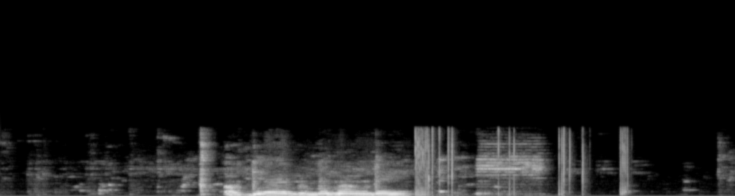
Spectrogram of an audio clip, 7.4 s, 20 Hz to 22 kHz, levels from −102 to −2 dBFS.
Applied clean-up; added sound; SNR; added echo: none; Fart; 17 dB; reverberation time 0.2 s.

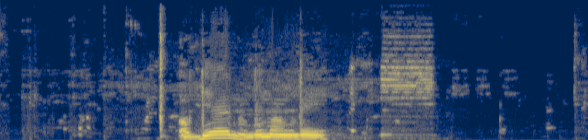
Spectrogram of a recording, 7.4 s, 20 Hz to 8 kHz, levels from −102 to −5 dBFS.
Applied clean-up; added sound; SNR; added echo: none; none; none; none.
